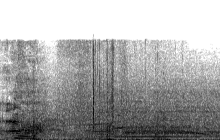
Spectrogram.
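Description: A body thuds heavily onto a hard floor.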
